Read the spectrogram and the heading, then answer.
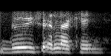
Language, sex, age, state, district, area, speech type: Odia, female, 45-60, Odisha, Gajapati, rural, conversation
